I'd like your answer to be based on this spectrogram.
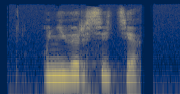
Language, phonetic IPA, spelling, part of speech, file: Russian, [ʊnʲɪvʲɪrsʲɪˈtʲet], университет, noun, Ru-университет.ogg
- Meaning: university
